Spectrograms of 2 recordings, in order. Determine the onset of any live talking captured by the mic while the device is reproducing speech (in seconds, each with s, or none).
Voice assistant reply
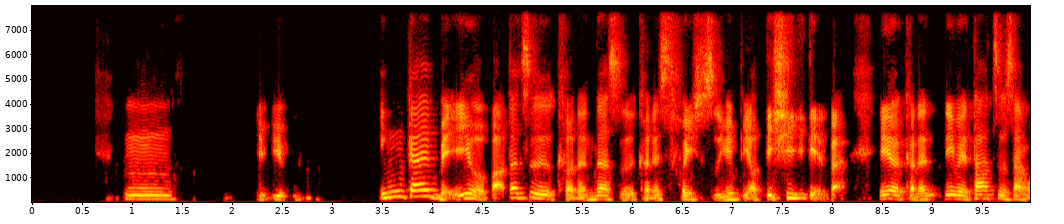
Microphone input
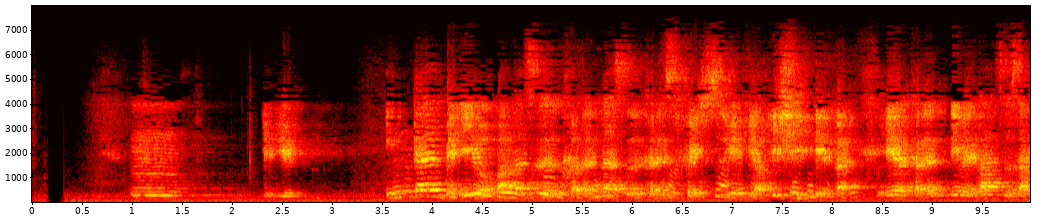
4.1 s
